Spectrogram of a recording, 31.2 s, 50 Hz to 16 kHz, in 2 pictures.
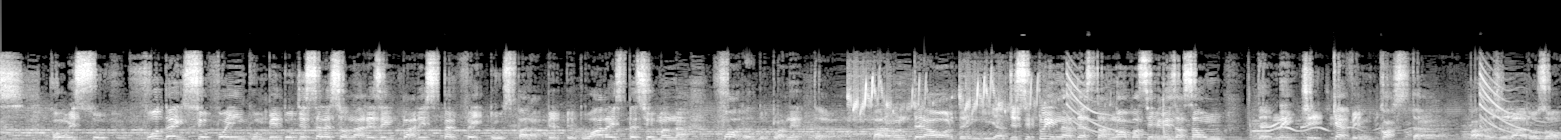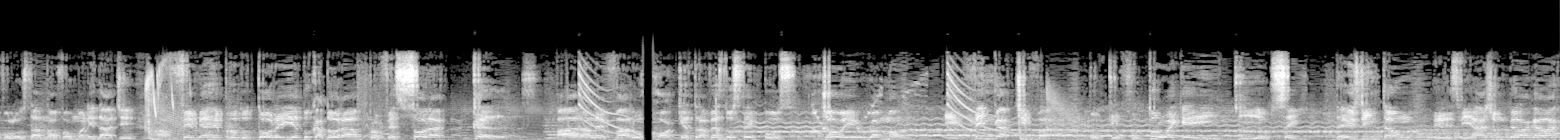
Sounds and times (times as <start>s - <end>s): Music: 0.0s - 31.2s
Speech: 0.0s - 31.2s.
